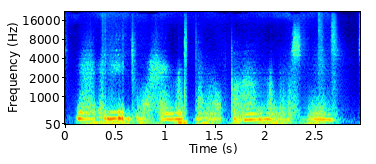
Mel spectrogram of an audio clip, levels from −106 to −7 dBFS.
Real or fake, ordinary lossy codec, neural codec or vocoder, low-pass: fake; none; codec, 44.1 kHz, 0.9 kbps, DAC; none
